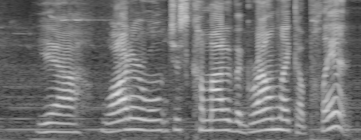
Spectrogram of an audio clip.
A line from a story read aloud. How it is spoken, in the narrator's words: sighed Priscilla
